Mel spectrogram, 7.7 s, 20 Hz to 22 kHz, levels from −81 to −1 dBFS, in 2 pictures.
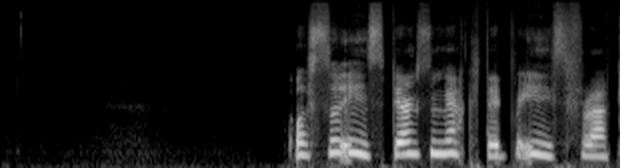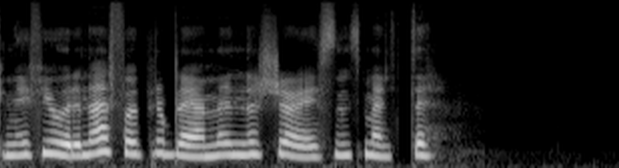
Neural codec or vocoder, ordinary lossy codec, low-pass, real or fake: codec, 44.1 kHz, 2.6 kbps, SNAC; none; none; fake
